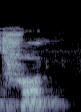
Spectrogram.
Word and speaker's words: Roney: Ronnie was the spelling, R-O-N-E-Y, pronounced Hani.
